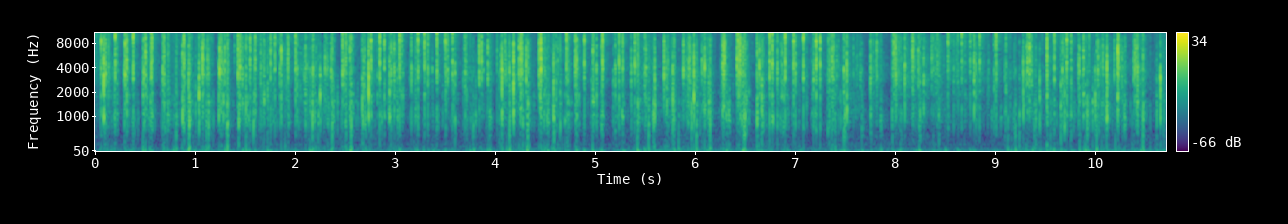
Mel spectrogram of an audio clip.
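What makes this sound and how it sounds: A black hollow plastic gamepad is held close to the mic while fingertips press and tap its buttons and triggers in quick clicks. The clicks are dense, dry and bright, with a light hollow low thump under them, each dying away almost instantly, in a steady, irregular clatter that runs the whole clip.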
